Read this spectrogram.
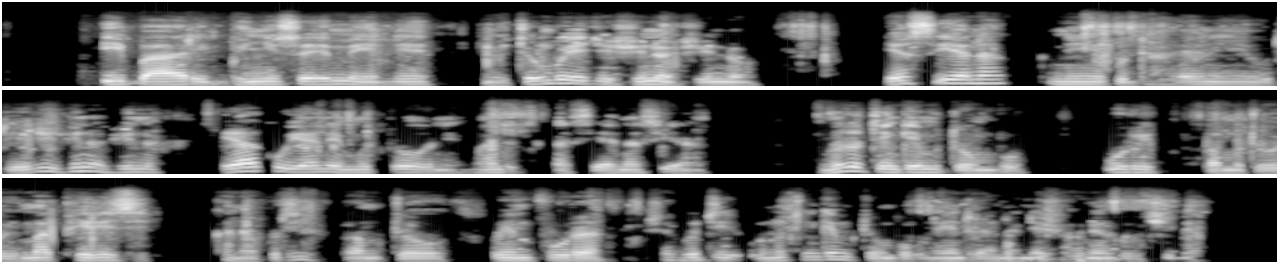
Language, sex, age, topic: Ndau, male, 25-35, health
